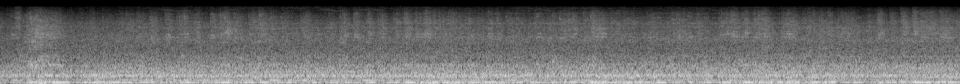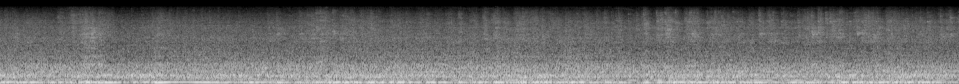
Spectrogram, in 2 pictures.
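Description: Freshly rebuilt Ford 302 small-block V8 with a Holley four-barrel carburettor idling. It has a small idle surge, hunting between lean and rich, which the owner blames on the carburettor's metering block.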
